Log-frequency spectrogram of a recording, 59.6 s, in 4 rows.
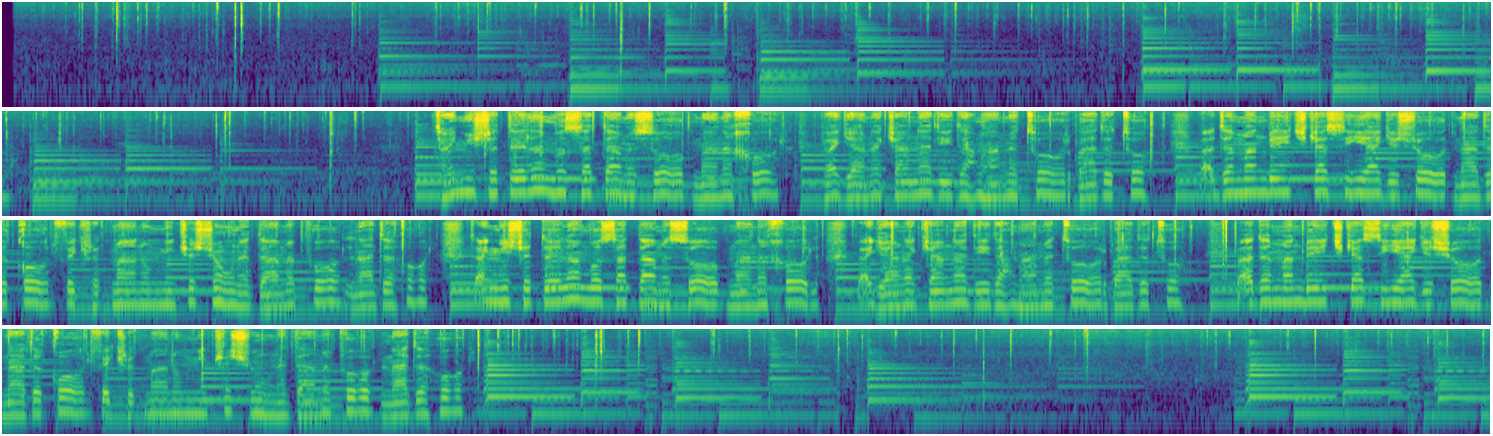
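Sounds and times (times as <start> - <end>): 
guitar: 0.6 - 59.5.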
